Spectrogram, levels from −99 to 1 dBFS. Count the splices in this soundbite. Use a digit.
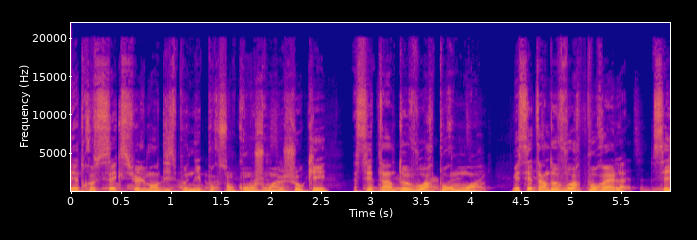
1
